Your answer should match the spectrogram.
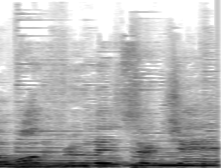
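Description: A man singing while strumming an acoustic guitar.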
